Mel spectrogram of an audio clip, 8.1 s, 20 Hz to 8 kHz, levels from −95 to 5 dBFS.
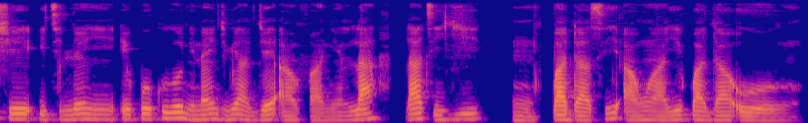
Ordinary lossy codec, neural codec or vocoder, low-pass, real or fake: none; none; 7.2 kHz; real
